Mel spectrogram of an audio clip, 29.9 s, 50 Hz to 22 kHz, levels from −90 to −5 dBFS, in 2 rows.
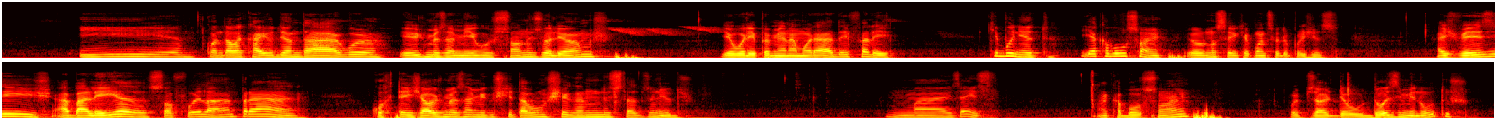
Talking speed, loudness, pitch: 130 wpm, -31 LUFS, 135 Hz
